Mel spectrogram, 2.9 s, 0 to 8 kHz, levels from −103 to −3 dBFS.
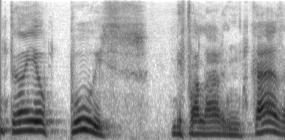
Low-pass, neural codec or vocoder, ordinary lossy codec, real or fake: none; none; none; real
